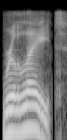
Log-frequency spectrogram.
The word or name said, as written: relate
